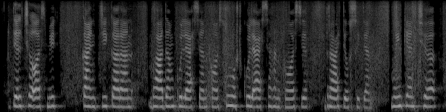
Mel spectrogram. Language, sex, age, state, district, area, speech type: Kashmiri, female, 18-30, Jammu and Kashmir, Anantnag, rural, spontaneous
